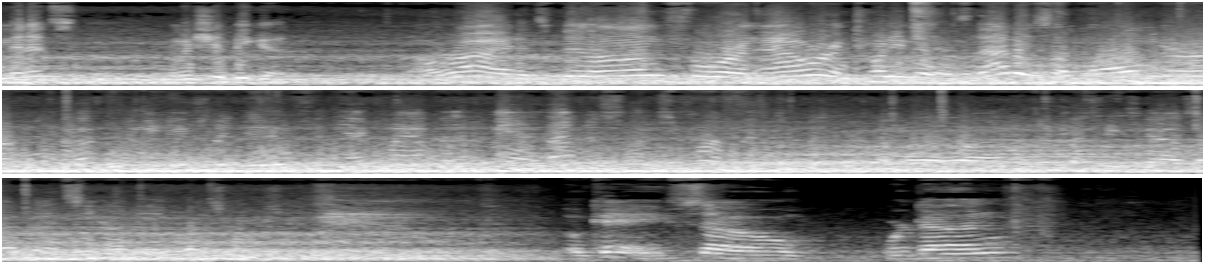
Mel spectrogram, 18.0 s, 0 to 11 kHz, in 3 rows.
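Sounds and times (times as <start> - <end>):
man talking: 0.0 - 14.1, 14.8 - 17.2
wind buffeting microphone: 0.0 - 14.9.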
